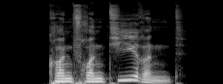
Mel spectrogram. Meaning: present participle of konfrontieren
- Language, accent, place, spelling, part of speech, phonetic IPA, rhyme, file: German, Germany, Berlin, konfrontierend, verb, [kɔnfʁɔnˈtiːʁənt], -iːʁənt, De-konfrontierend.ogg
